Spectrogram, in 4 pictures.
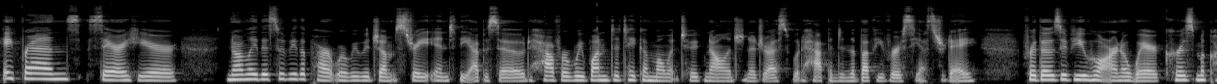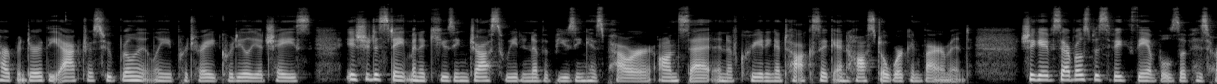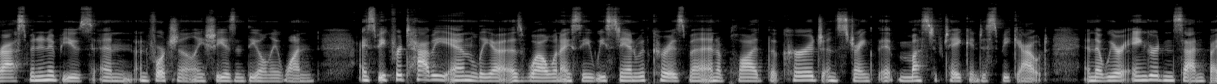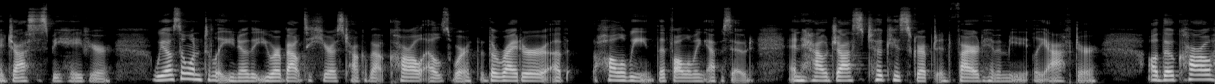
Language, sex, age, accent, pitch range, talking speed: English, female, 30-49, American, 160-195 Hz, 205 wpm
